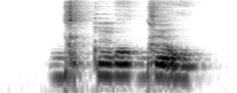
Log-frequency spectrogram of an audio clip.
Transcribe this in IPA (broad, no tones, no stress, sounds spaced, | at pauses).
ɡ ɨ t m u ɡ ʏ w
